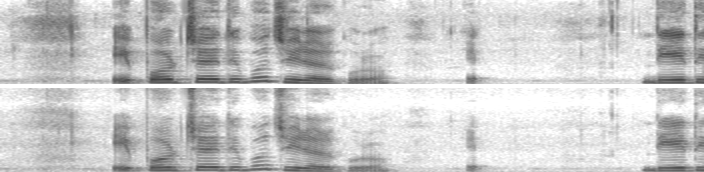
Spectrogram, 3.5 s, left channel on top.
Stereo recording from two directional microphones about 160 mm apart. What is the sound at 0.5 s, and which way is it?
A woman's voice, 25° left (ahead or behind).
